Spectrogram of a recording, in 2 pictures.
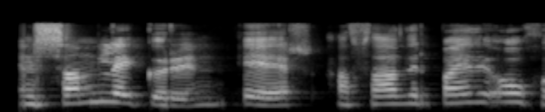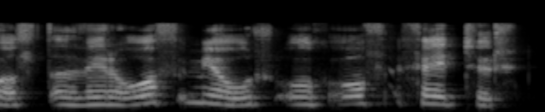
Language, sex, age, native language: Icelandic, female, 40-49, Icelandic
